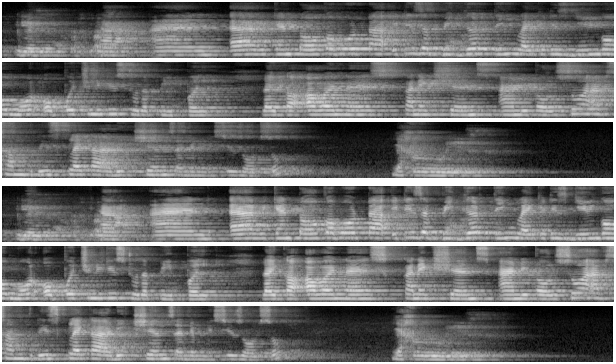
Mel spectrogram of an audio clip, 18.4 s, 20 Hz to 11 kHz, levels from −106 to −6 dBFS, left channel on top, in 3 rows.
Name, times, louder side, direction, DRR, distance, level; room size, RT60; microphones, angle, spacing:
voice 1, 0.1-0.4 0.7-1.0 16.2-17.0, right 1 dB, 15° left, 2 dB, 5.9 m, -33 dB
voice 2, 0.9-15.1 16.1-16.4, right 3 dB, 55° right, 6 dB, 2.7 m, -28 dB
29.0 x 27.5 x 6.1 m, 1.2 s
head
